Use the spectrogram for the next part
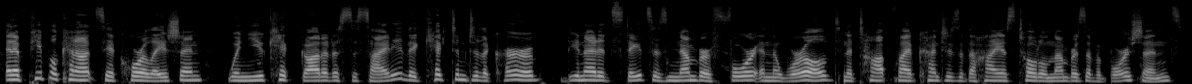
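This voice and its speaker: A woman hosting a talk show, delivering measured, moralizing commentary that sounds read from prepared remarks. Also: lowish voice, no room sound, clean studio sound. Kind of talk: scripted commentary.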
